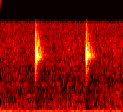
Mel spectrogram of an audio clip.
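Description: Two crisp finger snaps, about a second apart, keeping a steady beat.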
